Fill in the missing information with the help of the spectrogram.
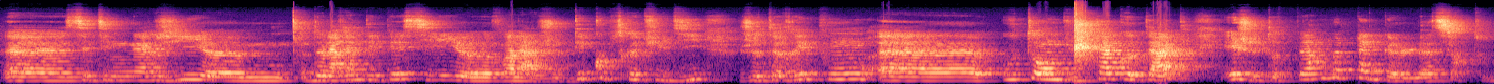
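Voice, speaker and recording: A woman's voice: medium pitch, unhurried, few pauses, a bit bright, very echoey, recorded from a distance, a little hiss or hum. A woman in her forties talking frankly to camera in her first vlog, hesitant with lots of filler sounds but blunt. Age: 40s. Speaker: vlogger. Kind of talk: casual personal monologue.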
